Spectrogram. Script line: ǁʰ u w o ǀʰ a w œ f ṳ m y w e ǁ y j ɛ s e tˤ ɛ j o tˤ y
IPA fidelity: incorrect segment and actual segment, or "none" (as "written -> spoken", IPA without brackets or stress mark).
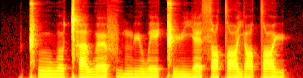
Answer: none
